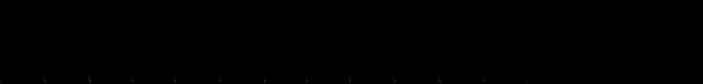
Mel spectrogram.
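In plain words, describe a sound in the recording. A warthog trots through rustling grass.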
